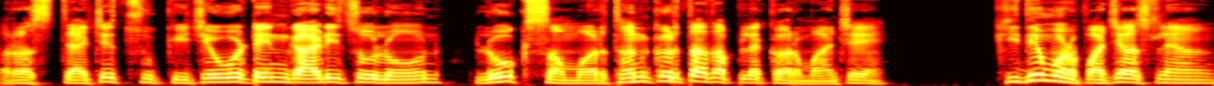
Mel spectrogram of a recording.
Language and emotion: Goan Konkani, disgusted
